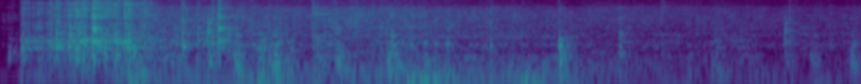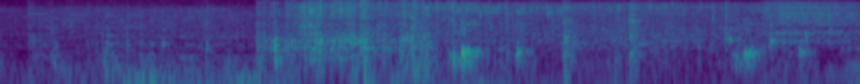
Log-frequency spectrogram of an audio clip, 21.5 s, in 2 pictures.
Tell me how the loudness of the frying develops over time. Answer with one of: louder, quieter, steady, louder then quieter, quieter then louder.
quieter then louder.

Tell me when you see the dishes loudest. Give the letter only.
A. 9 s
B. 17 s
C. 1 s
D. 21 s
C.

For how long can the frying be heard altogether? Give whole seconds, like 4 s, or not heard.
20 s.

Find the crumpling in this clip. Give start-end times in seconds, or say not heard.
0.2-2.0, 13.9-16.2.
